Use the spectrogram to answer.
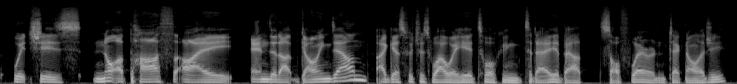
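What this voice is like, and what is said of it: Australian accent. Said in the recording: “As you can probably tell by the accent, I'm originally from Australia”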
